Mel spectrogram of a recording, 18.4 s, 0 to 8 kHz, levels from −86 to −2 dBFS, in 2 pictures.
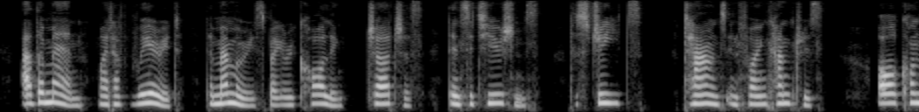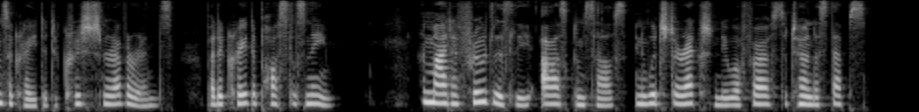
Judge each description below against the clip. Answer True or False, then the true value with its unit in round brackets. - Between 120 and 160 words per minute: True (150 wpm)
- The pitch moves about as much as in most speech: True (3.0 semitones)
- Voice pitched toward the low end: False (225 Hz)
